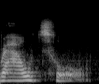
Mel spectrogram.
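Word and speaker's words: Rough Tor: the Cornish Peninsula and it's called route all and it's spelt rough tall or ough amazing place and there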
